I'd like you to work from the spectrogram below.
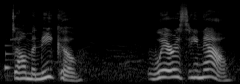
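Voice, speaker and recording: A woman voicing a confident young lady leader in a video game, assured, gracious and expressive. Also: sits high, normal speed, a little hiss or hum. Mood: earnest, helpful.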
